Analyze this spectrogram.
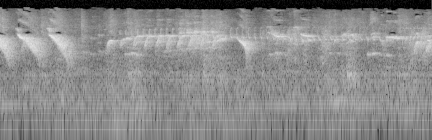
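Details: Belgian frizzle canary singing: high sweeping notes followed by a long buzzy trill and scattered chips, fairly distant against a noisy background.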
